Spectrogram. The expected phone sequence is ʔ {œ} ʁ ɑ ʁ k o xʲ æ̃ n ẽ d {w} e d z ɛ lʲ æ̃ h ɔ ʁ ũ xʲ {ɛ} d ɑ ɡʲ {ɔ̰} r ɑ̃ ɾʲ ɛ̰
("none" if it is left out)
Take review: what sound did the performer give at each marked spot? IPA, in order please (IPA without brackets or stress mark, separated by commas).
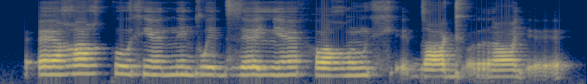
æ, w, ɛ̰, ɔ̰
